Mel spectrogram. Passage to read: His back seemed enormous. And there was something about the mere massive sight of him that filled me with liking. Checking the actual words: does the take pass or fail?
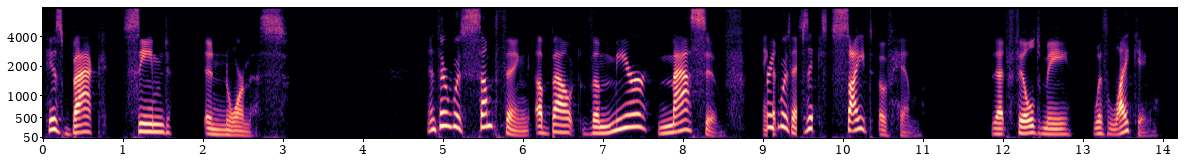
fail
